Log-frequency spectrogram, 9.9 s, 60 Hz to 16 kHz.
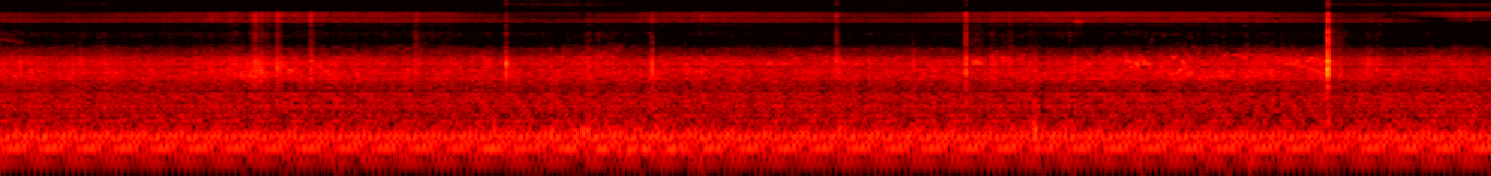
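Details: Endoscopic ear microsuction with a fine 18-gauge tip removing residual impacted wax from a man's eardrum through a slightly narrow ear canal: continuous suction hiss, pulsing motor hum and sharp clicks as wax enters the tip.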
